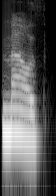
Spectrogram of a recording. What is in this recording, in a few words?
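"mouth off", British English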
